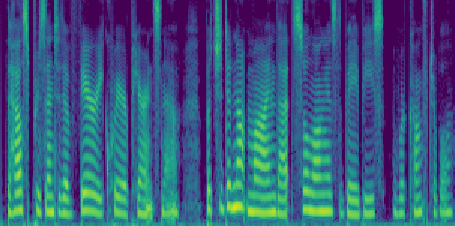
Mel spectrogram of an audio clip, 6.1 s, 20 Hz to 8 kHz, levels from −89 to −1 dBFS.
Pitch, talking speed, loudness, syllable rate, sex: 215 Hz, 205 wpm, -18 LUFS, 6.1 syllables/s, female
